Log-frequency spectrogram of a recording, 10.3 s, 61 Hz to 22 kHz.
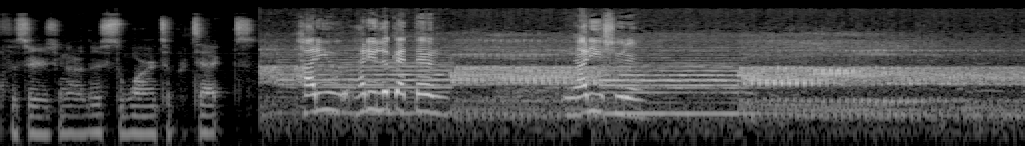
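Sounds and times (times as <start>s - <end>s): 
speech: 0.1s - 4.8s, 5.6s - 6.5s
low rumble of traffic: 2.5s - 10.2s
emergency vehicle sirens passing: 2.6s - 10.2s.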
